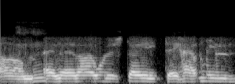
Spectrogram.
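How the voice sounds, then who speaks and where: This man has a Philadelphia accent. His pitch is fairly high. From Philadelphia, Pennsylvania. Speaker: recovery coach. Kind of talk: interview testimony. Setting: phone call.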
